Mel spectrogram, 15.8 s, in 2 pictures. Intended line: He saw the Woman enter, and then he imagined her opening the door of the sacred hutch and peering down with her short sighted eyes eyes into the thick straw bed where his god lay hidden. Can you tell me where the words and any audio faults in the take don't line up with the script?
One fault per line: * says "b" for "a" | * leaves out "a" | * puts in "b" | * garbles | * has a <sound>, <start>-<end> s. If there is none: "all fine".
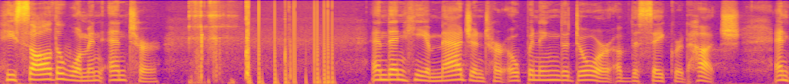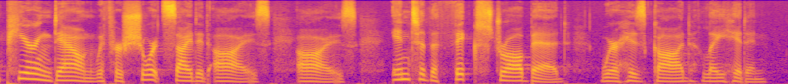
* has a cough, 1.9-3.4 s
